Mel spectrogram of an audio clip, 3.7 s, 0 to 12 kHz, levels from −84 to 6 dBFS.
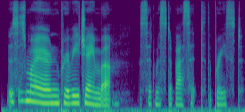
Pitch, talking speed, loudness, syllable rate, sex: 180 Hz, 195 wpm, -18 LUFS, 4.7 syllables/s, female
